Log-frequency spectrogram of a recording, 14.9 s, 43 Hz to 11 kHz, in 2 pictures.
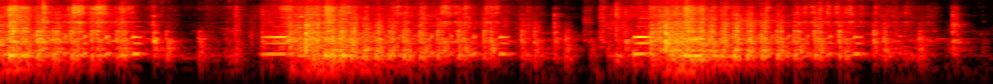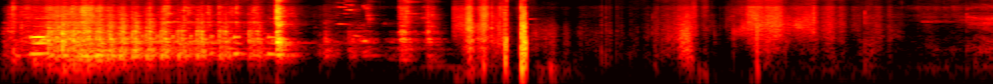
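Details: Briggs and Stratton 550EX 140cc pull-start engine after new sump gasket, spark plug, air filter, flywheel key, primer, and carburetor and tank cleaning: four brief chugging turnovers that die with no firing; cranks but no start.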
